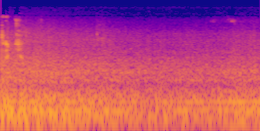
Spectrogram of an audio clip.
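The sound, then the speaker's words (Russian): Steady in-car noise from a moving car: a constant low engine and road rumble with a soft hiss above it, even in level throughout, with no voices. “В машине не очень шумно, но тем не менее, интересно, что получится с этой записи.”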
